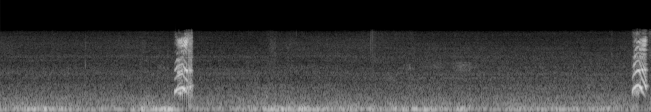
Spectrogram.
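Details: Two sharp hiccups from a woman after a buffet meal, recorded in a moving car over steady car and road noise with background talking.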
